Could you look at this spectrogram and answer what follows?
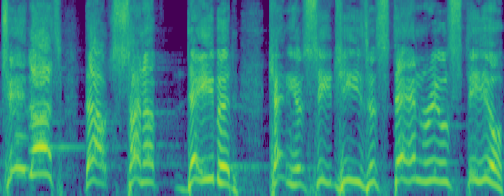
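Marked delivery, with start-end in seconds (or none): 0.0-2.4 put-on, screamed loud cry out. Retelling a blind man calling out to jesus: imitating a blind man screaming. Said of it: "that blind man started screaming".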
